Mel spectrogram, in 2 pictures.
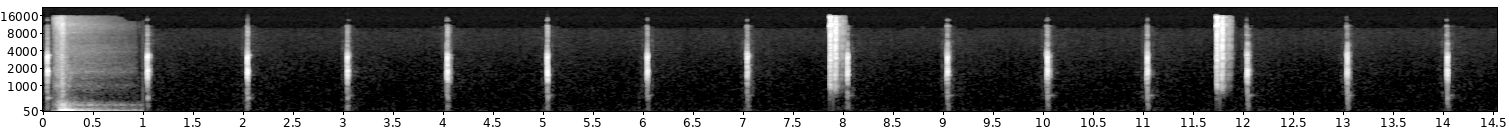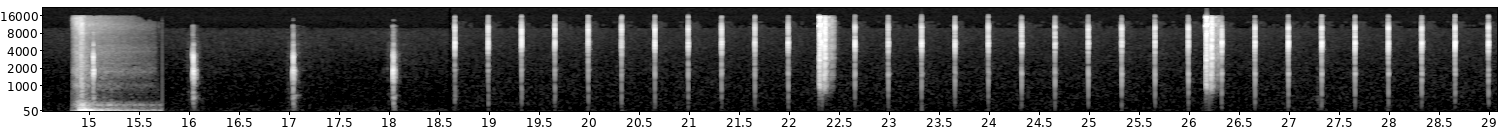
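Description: Clock-ticking sound effect, one tick a second, speeding up to about four ticks a second from a little past halfway. A deep thud sounds near the start, again about halfway through, and right at the end; the thuds are the loudest sounds.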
